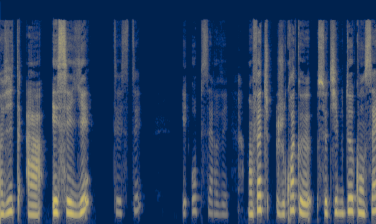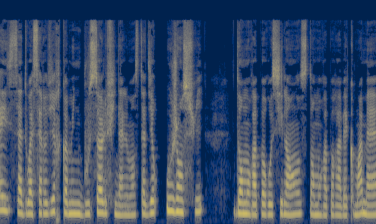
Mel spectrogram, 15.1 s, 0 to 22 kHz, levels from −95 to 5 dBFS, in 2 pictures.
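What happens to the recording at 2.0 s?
At 2.0 s the speech collapses to a faint residue, about 22 dB down, from 1.91 to 4.75 s. One channel inverted is the likely cause: mono summing cancels the shared centre content. The waveform shrinks sharply, and the spectrogram largely empties.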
